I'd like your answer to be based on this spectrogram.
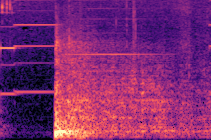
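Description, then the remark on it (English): A sudden, loud crack of thunder bursts in and trails off into a rolling, fading rumble over the next second or two, with no one speaking. “Wow, did you hear that? That was thunder.”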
